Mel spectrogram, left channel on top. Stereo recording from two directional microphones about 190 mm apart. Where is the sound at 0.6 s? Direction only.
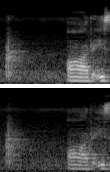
40° left (ahead or behind).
